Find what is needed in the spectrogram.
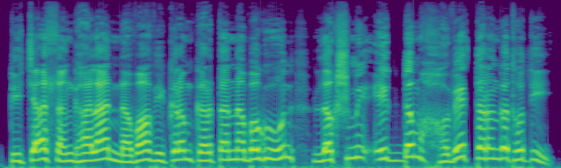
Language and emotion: Marathi, happy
